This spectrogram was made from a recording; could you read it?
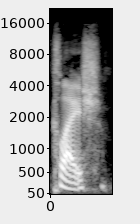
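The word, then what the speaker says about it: cliché: I mean, that's cliche. Like, anyone would have that dynamic. – I believe it's pronounced Kleish. – Kleish. – It's Kleish.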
